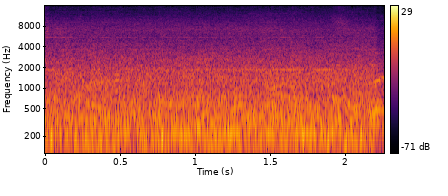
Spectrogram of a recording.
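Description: Train pulling in at Prudhoe station on a February day, a steady broadband rumble and roar of the approaching rail cars close by, continuous throughout with no clear talk over it.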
